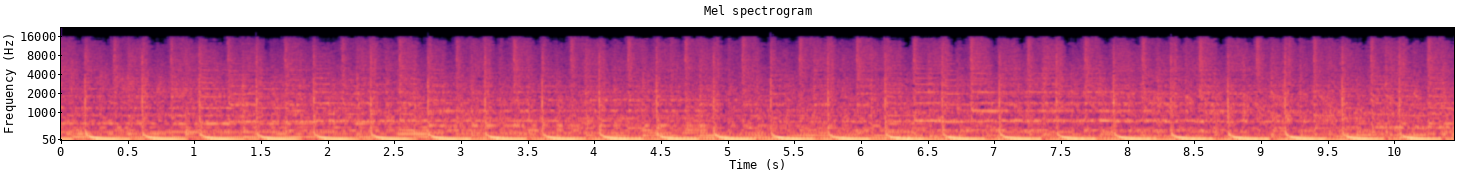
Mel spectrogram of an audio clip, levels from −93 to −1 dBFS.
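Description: No technical faults can be heard anywhere in the audio.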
